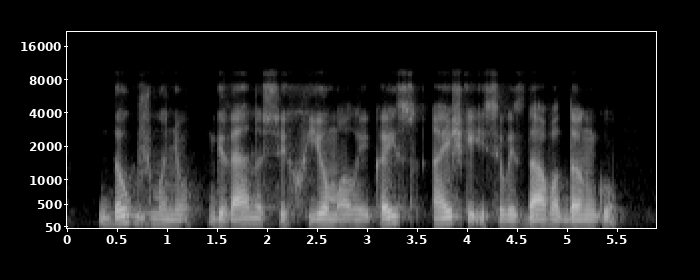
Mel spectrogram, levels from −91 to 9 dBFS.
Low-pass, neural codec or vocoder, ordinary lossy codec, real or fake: 7.2 kHz; none; Opus, 32 kbps; real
